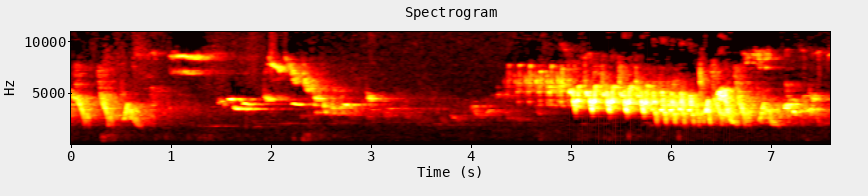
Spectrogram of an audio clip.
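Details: Several parrot chicks, 19 May 2023, giving a busy chorus of thin, high chirps and sliding squeaks that fade midway, then return as a loud, rapid, rhythmic chattering.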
